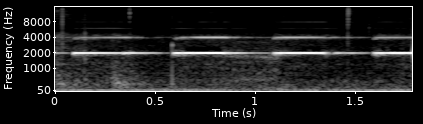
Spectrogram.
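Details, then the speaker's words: APC Back-UPS BX750MI running on battery during a homelab stress test: loud, rapid beeping about twice a second with faster-blinking LED as the battery reaches its remaining-runtime limit, just before power is lost. "macht sich bemerkbar durch lautes schnelles Piepen man sieht's und man hört's auch ne also die LED blinkt jetzt schneller man hört das Piepen"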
